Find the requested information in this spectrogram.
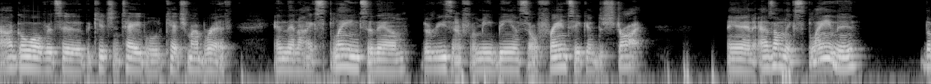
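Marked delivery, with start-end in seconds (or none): none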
